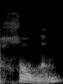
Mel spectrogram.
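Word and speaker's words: חולם: You know that's a holum, and it's pronounced O, as in row.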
